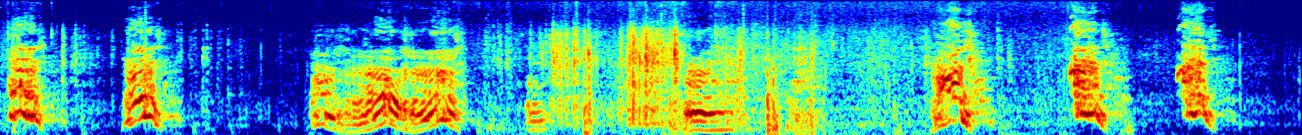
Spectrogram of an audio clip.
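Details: Puppy with white paws and a black muzzle, met in passing during exercise, gives sharp short barks, spaced about half a second to a second apart, while a person talks in a wavering, sing-song voice.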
